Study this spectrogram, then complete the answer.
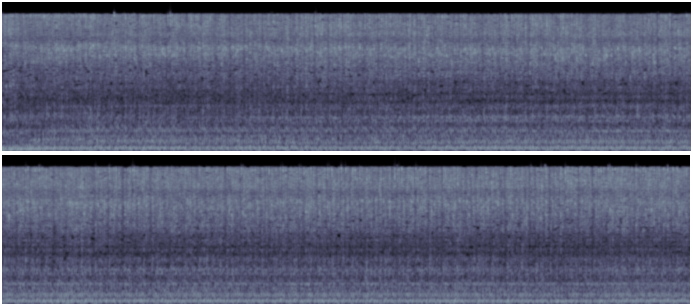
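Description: A race car engine rumbles loudly and steadily up close.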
